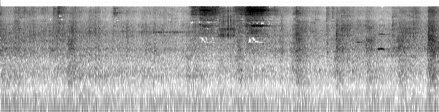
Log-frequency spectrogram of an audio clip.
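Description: Covered hopper cars of a BNSF freight train rolling past: a steady rumble of steel wheels on rail, with clacks every second or two as wheels cross rail joints. Brief high-pitched wheel squeals come about four and five seconds in.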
